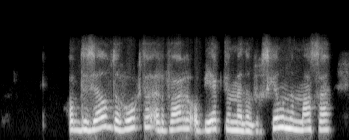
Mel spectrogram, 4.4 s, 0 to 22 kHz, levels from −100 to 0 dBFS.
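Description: Nothing goes wrong in this speech clip, which sounds like it came over an ordinary call link, with the top end rolling off at around 8 kHz the way a wideband Opus setting keeps it.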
